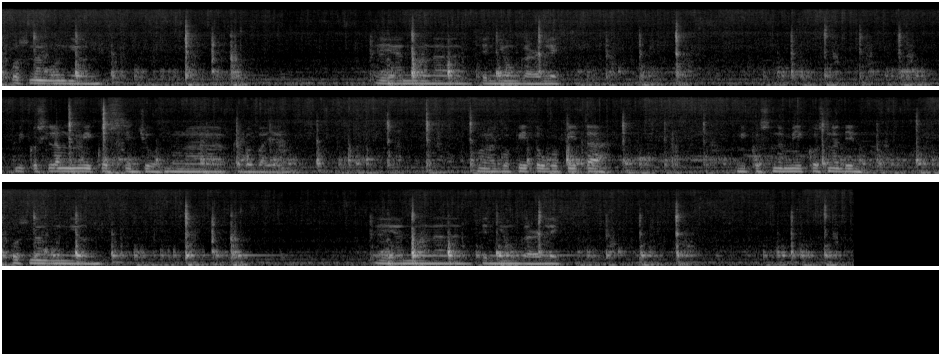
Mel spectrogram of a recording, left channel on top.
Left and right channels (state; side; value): drops out; right; at 8.6 s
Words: ng onion, ay ano na natin yung garlic. Mikos lang mikos si Joe, mga kababayan. Mga gupito-gupita. Mikos na din.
